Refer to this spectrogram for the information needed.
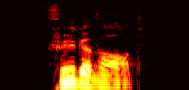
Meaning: conjunction
- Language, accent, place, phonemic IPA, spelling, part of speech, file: German, Germany, Berlin, /ˈfyːɡəˌvɔʁt/, Fügewort, noun, De-Fügewort.ogg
